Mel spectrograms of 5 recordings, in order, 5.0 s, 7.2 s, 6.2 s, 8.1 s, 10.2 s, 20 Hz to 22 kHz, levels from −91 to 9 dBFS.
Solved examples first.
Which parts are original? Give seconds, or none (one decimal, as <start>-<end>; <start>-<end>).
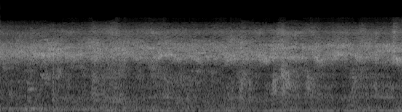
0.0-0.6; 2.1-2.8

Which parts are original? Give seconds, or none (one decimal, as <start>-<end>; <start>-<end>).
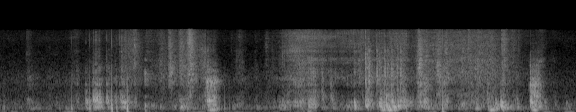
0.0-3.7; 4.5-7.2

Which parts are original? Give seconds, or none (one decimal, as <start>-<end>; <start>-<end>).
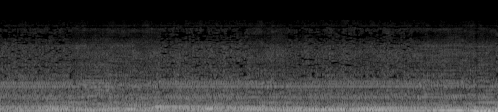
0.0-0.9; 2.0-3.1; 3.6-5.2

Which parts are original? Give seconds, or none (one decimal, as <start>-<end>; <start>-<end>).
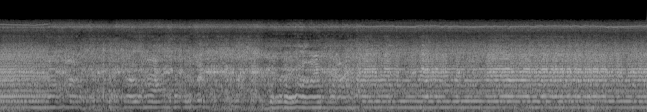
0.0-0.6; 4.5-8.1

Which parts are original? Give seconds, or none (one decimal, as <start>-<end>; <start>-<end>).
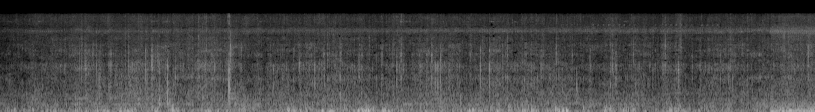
0.0-0.9; 1.9-10.2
